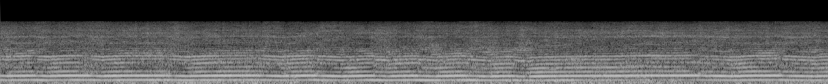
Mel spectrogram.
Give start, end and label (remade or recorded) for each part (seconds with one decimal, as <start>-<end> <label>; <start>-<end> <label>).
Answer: 0.0-2.3 remade; 2.3-2.9 recorded; 2.9-8.3 remade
